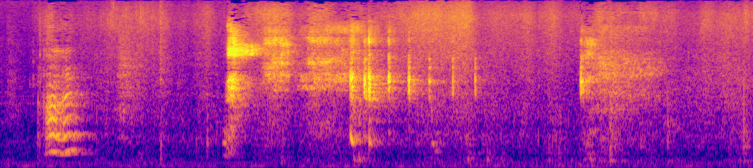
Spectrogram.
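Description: A woman's high-pitched squeals and laughter coming over a video call, mixed with fabric rustling as a hoodie is pulled off over the head.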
